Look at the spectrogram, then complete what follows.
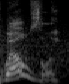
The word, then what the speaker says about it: Wellesley: could uh but it's it's Wellesley it's not Wesley like my name it's Wellesley Massachusetts and uh he is the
